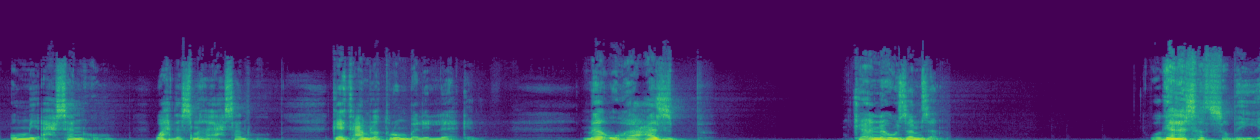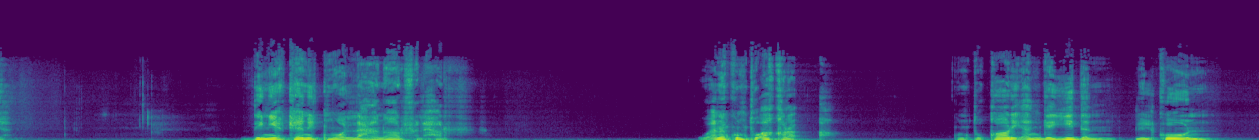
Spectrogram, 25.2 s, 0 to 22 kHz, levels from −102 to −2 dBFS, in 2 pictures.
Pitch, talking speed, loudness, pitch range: 120 Hz, 70 wpm, -22 LUFS, 105-150 Hz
